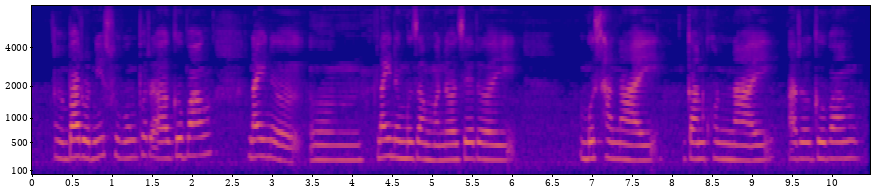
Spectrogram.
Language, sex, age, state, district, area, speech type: Bodo, female, 18-30, Assam, Kokrajhar, rural, spontaneous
